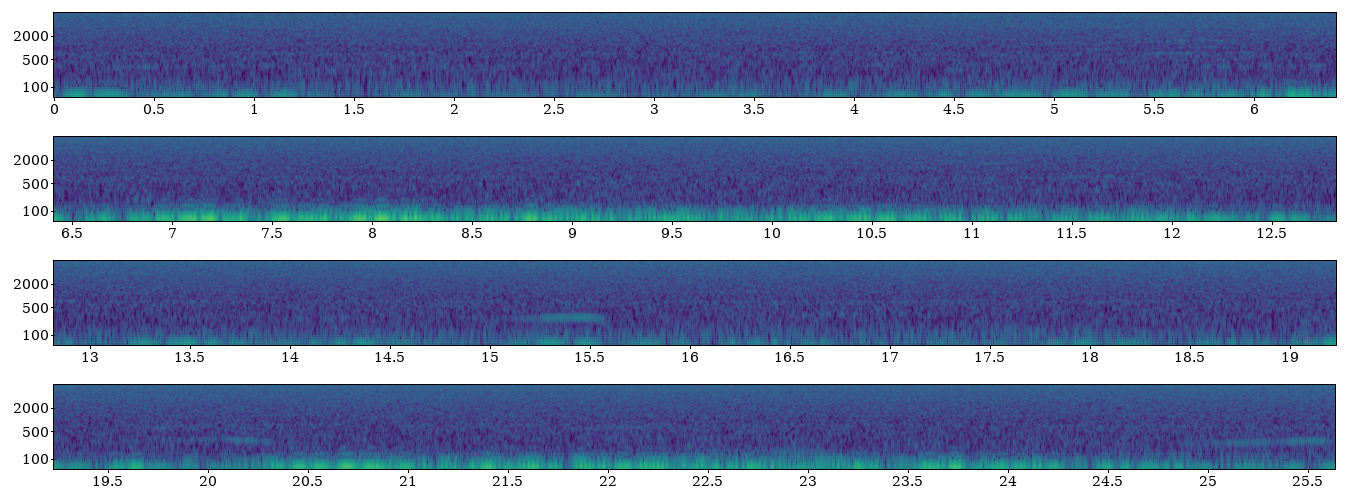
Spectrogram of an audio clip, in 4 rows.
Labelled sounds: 5.6	5.9	humpback whale, 1.5 to 1.7 kHz

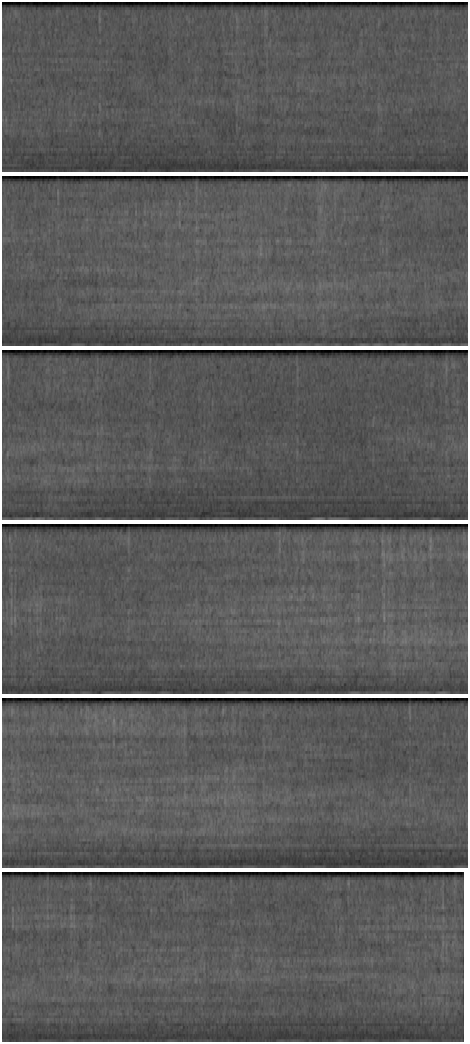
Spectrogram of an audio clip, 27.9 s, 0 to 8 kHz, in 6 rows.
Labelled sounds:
1.0	1.3	vessel noise, 2.8 to 3.0 kHz
4.5	4.8	vessel noise, 4.8 to 5.1 kHz

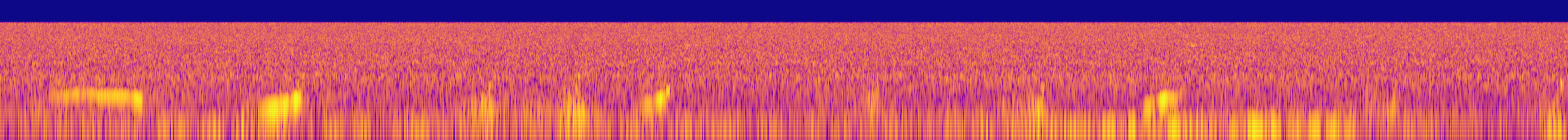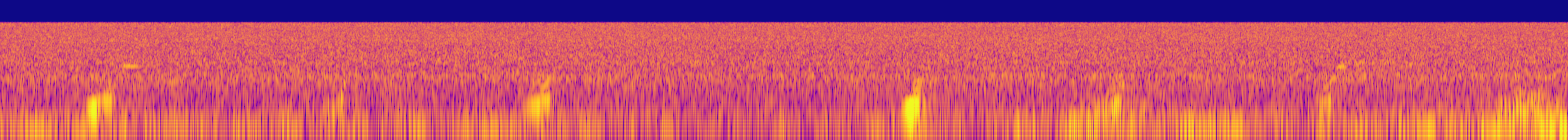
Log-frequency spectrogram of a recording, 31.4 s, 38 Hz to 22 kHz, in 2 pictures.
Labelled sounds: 16.8	17.1	humpback whale, 1.0 to 1.2 kHz

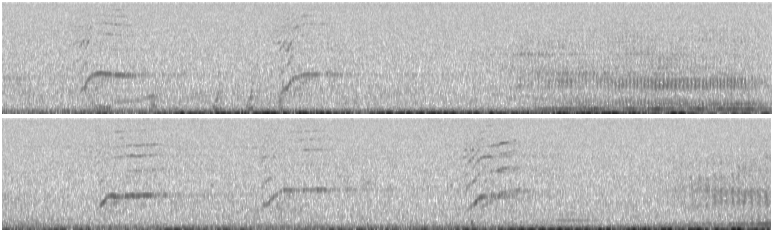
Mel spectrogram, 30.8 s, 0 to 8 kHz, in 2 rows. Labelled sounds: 1.6	3.4	humpback whale, 0.80 to 6.4 kHz
5.7	6.4	humpback whale, 0.80 to 5.4 kHz
11.1	11.3	humpback whale, 0.80 to 1.1 kHz
17.4	18.6	humpback whale, 0.80 to 5.5 kHz
20.5	21.9	humpback whale, 0.80 to 4.5 kHz
24.8	25.6	humpback whale, 0.80 to 4.1 kHz
29.4	29.6	humpback whale, 1.0 to 1.2 kHz

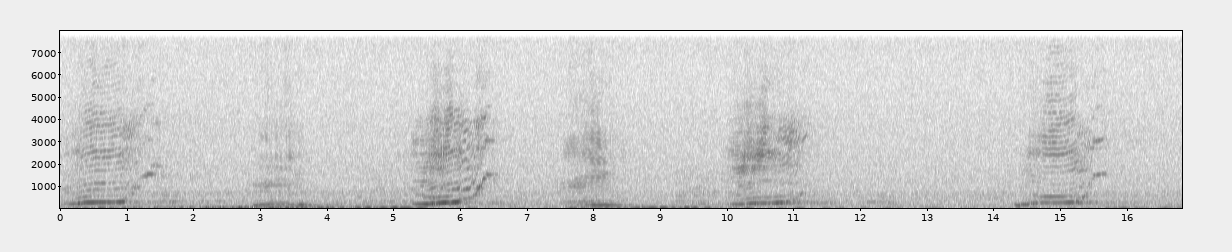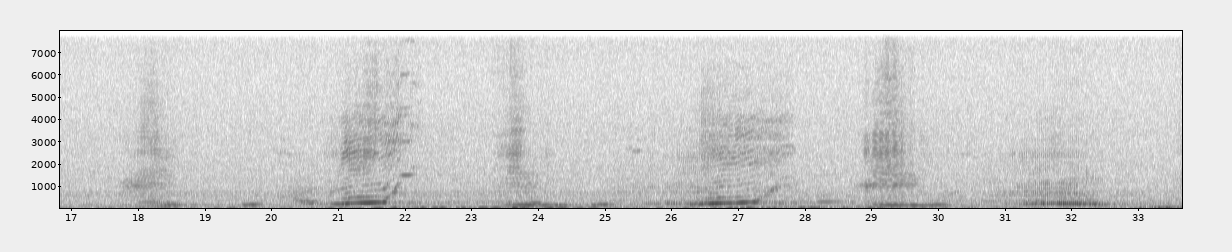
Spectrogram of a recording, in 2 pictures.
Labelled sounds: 0.0	1.5	humpback whale, 0.80 to 6.6 kHz
2.8	3.4	humpback whale, 0.93 to 1.3 kHz
5.2	6.6	humpback whale, 0.80 to 4.5 kHz
7.5	8.3	humpback whale, 0.93 to 1.7 kHz
10.0	11.1	humpback whale, 2.2 to 3.7 kHz
14.4	15.7	humpback whale, 1.3 to 7.3 kHz
17.7	18.1	humpback whale, 0.86 to 1.4 kHz
20.5	22.7	humpback whale, 0.80 to 4.1 kHz
23.3	23.8	humpback whale, 2.3 to 2.5 kHz
26.6	27.3	humpback whale, 2.0 to 5.2 kHz
27.6	27.9	humpback whale, 1.2 to 2.9 kHz
28.7	29.1	humpback whale, 0.90 to 1.2 kHz
32.2	32.5	humpback whale, 1.3 to 1.4 kHz

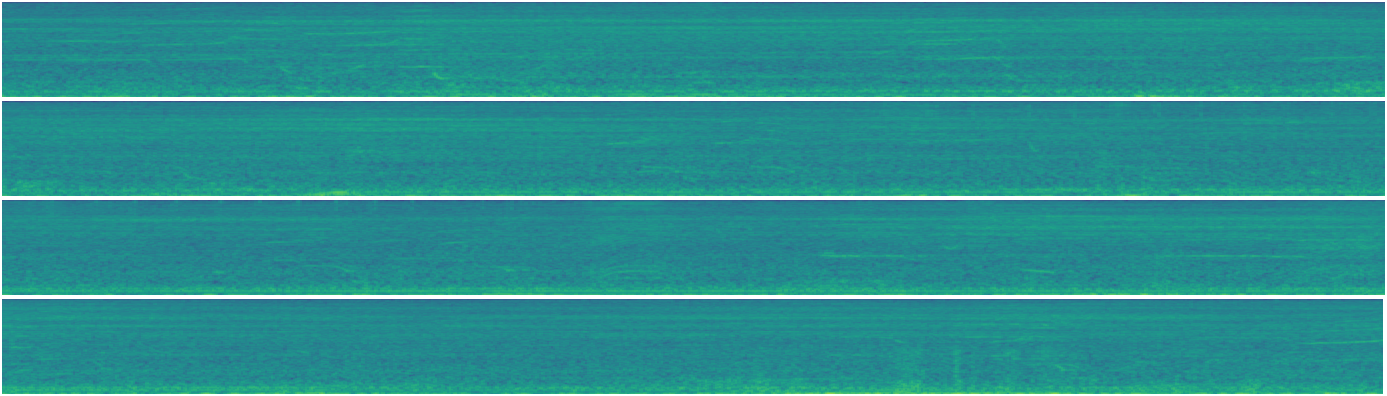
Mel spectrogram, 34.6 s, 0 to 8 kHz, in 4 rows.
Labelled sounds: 5.2	6.3	killer whale, southern resident, 0.54 to 5.7 kHz
24.4	26.2	killer whale, southern resident, 0.73 to 5.1 kHz

